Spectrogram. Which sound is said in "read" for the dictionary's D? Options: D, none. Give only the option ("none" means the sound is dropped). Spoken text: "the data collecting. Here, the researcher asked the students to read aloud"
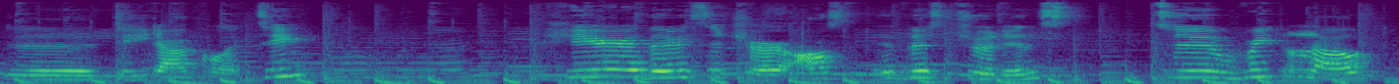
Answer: none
